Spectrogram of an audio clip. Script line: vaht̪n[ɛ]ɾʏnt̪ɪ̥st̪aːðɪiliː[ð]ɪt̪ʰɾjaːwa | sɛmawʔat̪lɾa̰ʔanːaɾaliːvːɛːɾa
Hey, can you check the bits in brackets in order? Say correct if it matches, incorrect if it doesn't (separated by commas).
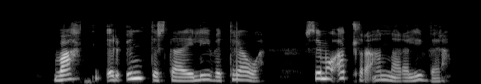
correct, incorrect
